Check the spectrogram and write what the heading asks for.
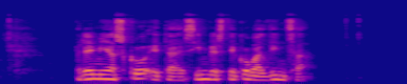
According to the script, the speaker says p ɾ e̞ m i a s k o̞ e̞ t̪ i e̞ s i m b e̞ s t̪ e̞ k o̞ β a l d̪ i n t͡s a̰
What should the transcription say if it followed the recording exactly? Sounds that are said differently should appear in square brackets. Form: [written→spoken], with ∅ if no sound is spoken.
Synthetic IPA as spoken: p ɾ e̞ m i a s k o̞ e̞ t̪ [i→a] e̞ s i m b e̞ s t̪ e̞ k o̞ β a l d̪ i n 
